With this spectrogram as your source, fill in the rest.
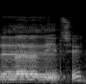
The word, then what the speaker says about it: Radici: Dette Radici. Radici, det står liksom Radit. Det Radici, uttales.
